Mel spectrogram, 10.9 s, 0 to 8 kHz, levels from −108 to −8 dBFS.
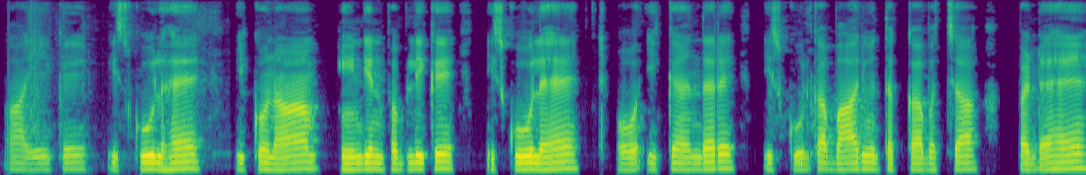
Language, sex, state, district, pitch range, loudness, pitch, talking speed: Rajasthani, male, Rajasthan, Churu, 110-115 Hz, -18 LUFS, 110 Hz, 115 wpm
